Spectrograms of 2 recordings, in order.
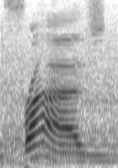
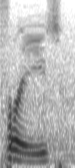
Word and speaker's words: Fries: Now he is going to dive it high right behind the two of Brandon Fries, or Freeze. It's pronounced Freeze. Brandon Freeze.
